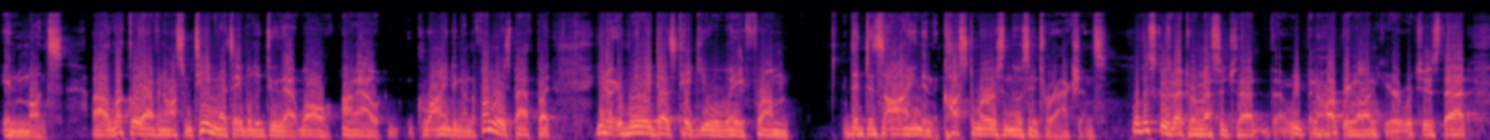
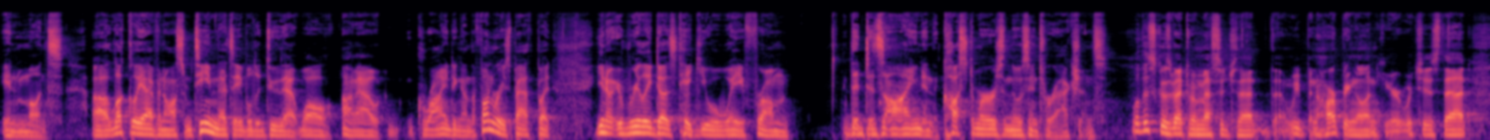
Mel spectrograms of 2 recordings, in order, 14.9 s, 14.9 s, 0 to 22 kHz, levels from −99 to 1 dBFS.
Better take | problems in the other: second | distortion; heavy; 15% of the sound clipped

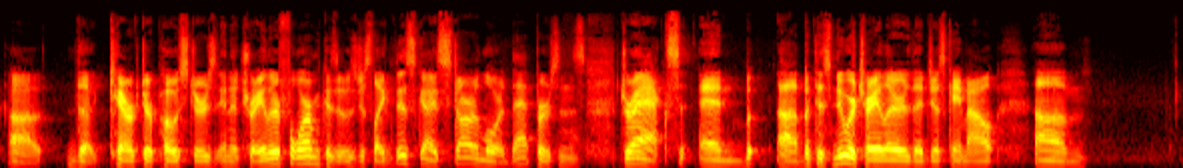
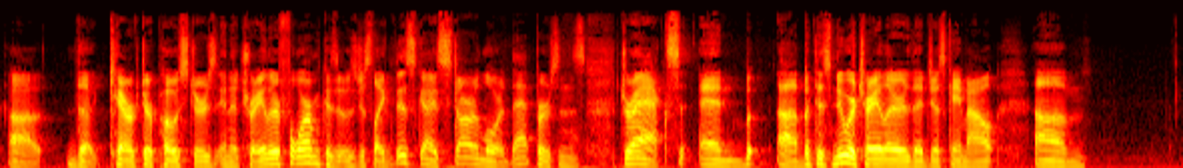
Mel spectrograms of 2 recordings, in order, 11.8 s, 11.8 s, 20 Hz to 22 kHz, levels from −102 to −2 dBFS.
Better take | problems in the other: second | thin; somewhat; fading below 350 Hz

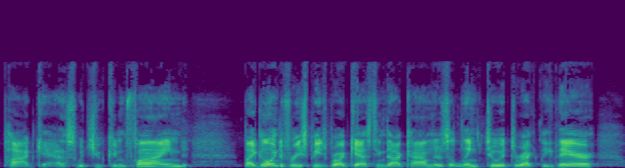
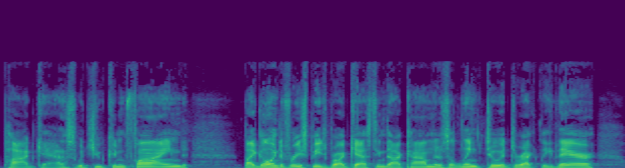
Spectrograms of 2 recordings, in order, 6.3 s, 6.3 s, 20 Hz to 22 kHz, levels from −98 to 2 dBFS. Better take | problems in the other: second | thin; somewhat; fading below 300 Hz

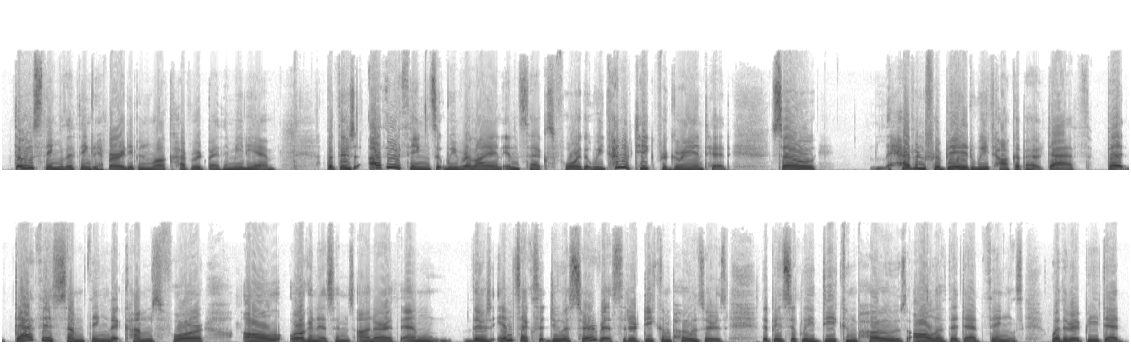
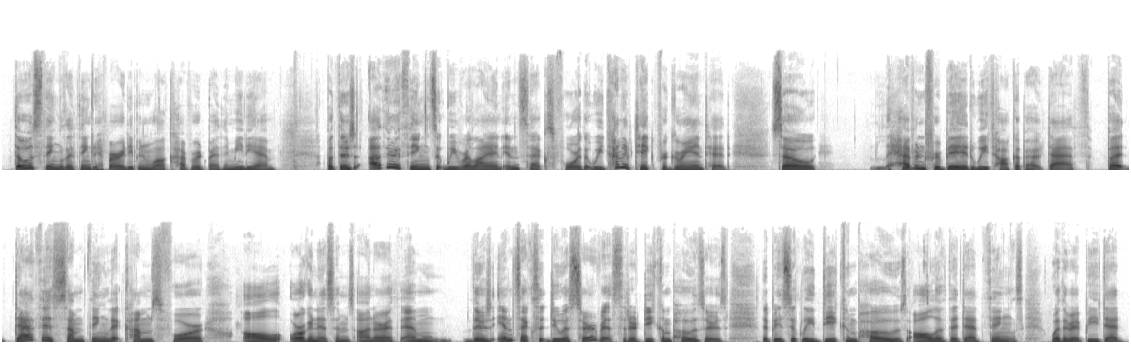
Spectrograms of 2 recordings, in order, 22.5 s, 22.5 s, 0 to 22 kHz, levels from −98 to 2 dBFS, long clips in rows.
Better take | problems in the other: second | distortion; slight; 11% of the sound clipped

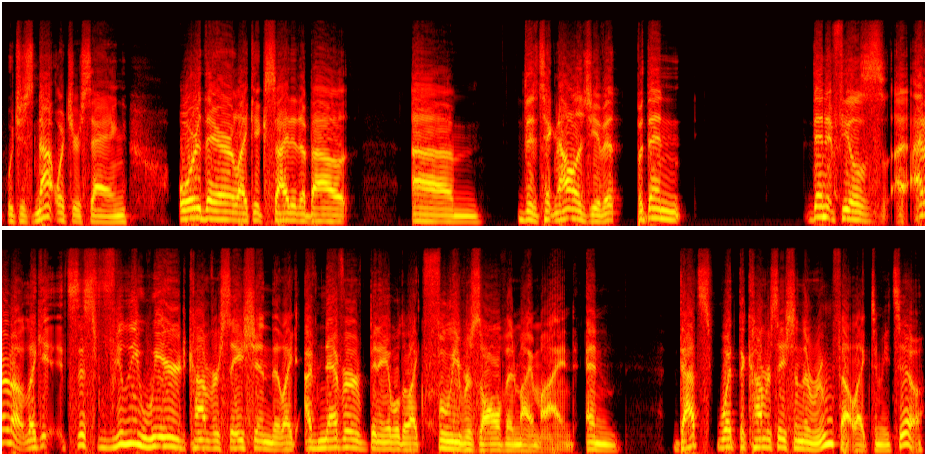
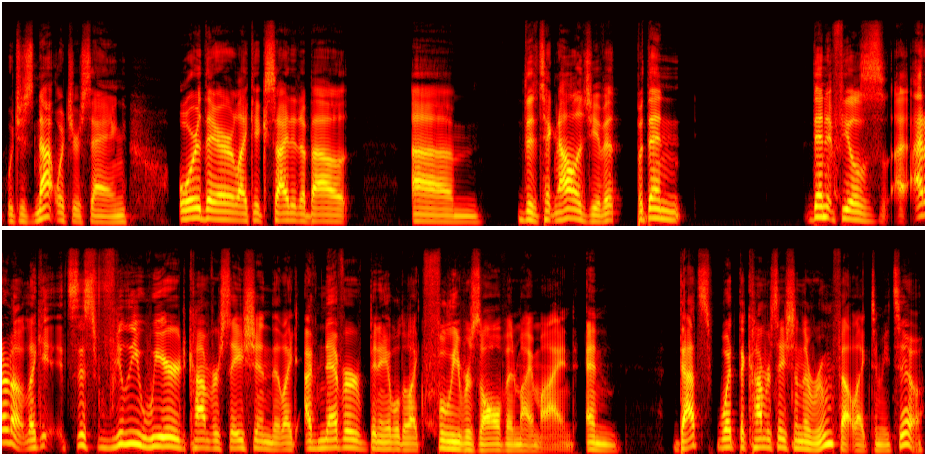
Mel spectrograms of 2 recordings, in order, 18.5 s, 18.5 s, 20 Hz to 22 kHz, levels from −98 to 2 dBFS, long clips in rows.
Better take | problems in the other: second | distortion; heavy; 7 dB below the speech

